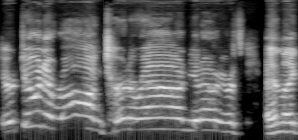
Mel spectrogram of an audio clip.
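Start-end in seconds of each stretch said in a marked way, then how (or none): 0.0-1.9 acted, very high, loud bullhorn-style shout. Retelling how dock staff yell at kids: imitating someone yelling at kids. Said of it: "grabbing the bullhorn and yelling at kids".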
